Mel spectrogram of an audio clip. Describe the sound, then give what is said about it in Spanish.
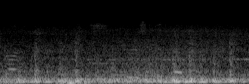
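A train passes on a railway line near a village, producing a steady, broad rumble with faint rattling from the tracks that holds at an even level throughout. “En la aldea de Mañecida hay que estar en silencio para escuchar el paso del tren”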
